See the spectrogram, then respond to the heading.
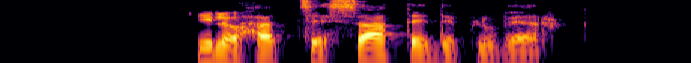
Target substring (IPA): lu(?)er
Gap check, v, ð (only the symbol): v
